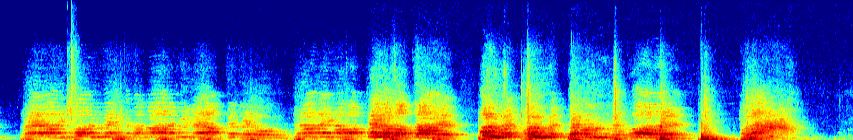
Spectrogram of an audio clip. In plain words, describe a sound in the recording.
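A group of young students chant loudly in unison in a large echoing hall.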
